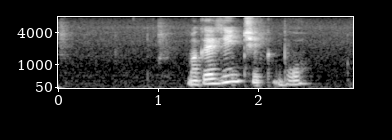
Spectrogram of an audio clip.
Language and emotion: Russian, neutral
